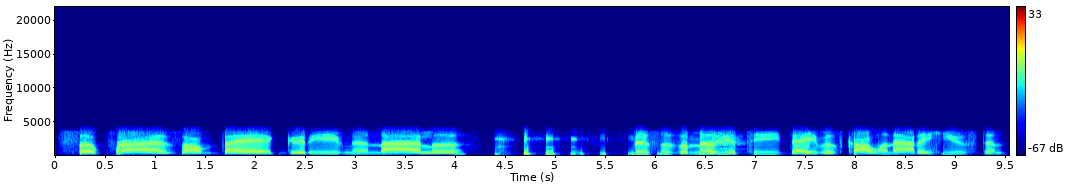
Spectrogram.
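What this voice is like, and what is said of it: Sweet Southern Texas drawl. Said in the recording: “Texas drawl southern super tea sweet voice”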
